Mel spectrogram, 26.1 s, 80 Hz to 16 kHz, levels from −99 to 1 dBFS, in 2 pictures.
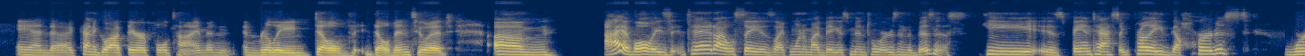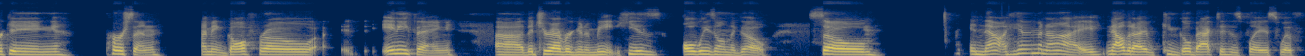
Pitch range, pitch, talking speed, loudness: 160-195 Hz, 175 Hz, 175 wpm, -17 LUFS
